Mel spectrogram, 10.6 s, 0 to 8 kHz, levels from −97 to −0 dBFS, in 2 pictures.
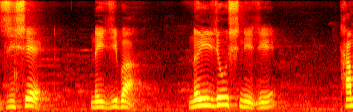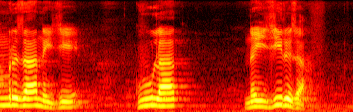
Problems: constant background noise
